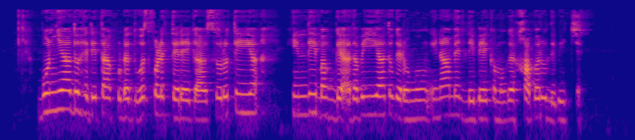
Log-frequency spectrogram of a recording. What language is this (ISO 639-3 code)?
div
